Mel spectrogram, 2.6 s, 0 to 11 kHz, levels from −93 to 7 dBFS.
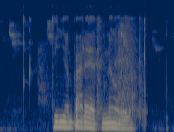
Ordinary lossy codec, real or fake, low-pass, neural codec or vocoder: Opus, 32 kbps; fake; 7.2 kHz; codec, 16 kHz, 8 kbps, FunCodec, trained on Chinese and English, 25 frames a second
